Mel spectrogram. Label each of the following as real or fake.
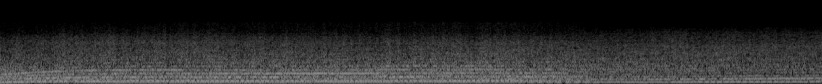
fake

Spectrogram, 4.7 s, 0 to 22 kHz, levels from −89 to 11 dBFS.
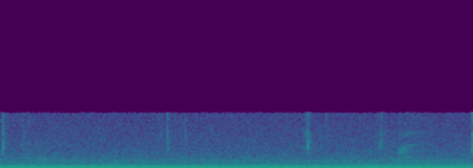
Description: real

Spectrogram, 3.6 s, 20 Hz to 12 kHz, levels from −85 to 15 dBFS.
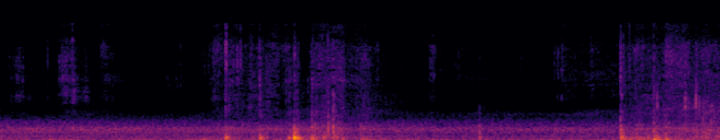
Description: real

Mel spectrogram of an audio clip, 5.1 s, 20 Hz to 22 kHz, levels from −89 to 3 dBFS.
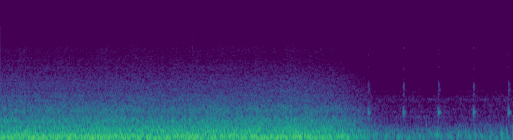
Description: real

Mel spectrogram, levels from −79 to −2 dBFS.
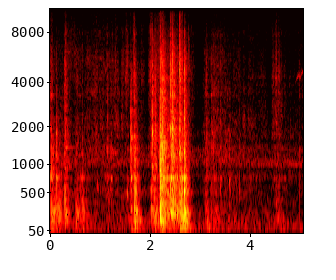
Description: real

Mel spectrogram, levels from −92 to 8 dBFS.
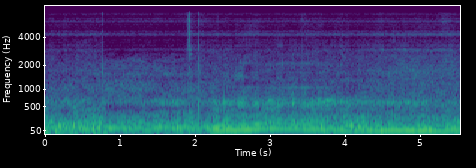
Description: fake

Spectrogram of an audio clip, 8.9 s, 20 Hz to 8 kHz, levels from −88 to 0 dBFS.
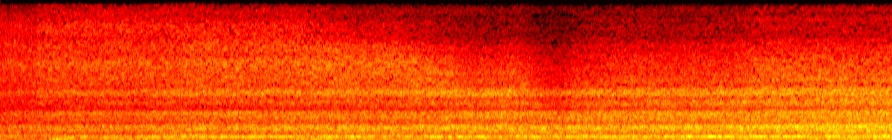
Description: real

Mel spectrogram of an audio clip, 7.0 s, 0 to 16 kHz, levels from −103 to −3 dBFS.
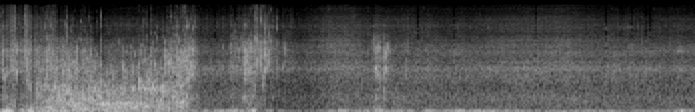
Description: real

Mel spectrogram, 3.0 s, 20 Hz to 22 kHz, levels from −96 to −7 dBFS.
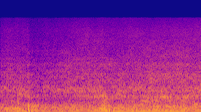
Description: fake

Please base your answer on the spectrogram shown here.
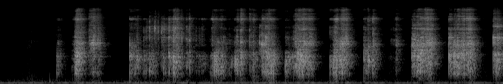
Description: fake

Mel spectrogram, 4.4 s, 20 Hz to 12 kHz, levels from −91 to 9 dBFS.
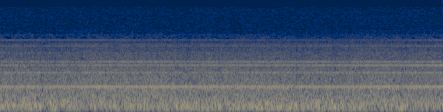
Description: real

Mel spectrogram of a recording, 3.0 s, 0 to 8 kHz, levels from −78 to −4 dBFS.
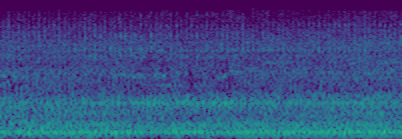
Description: real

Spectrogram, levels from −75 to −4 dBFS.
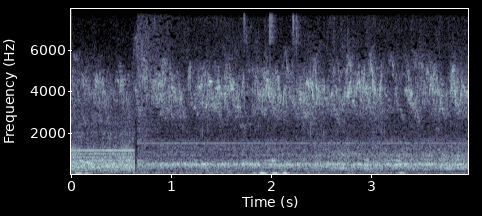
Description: real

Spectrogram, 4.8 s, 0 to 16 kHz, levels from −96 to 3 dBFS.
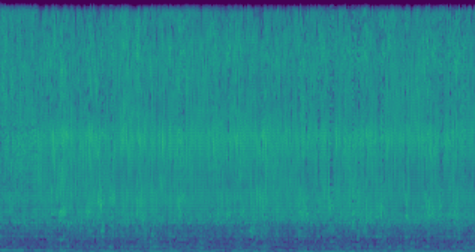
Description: fake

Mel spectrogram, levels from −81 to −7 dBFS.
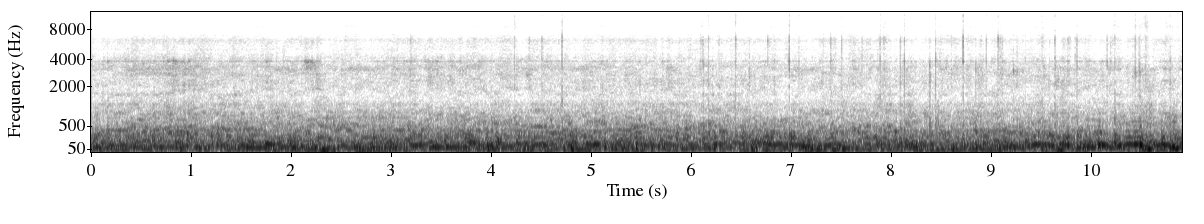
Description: fake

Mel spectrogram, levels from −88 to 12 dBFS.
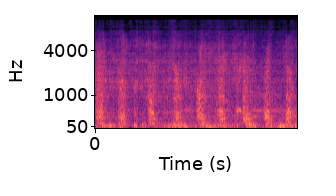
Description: fake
